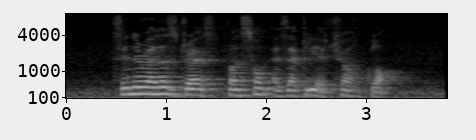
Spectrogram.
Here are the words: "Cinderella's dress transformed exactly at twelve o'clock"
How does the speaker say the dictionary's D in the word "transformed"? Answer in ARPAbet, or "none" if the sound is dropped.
none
